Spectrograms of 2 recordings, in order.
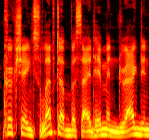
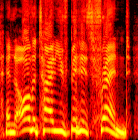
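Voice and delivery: higher, slow, voice cracking with fury; shouting, voice wavering; 10 semitones higher than usual. A narrator's reading. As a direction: lose control of the voice in rage. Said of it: "his voice wavering out of control".

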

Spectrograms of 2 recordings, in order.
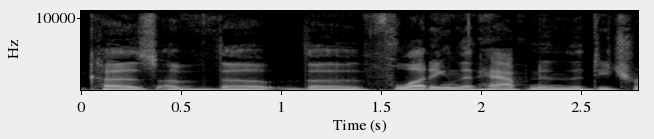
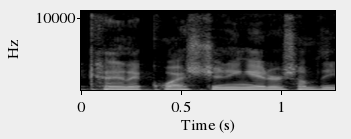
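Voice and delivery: ordinary talk, nothing marked

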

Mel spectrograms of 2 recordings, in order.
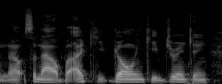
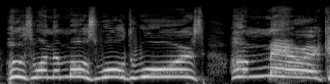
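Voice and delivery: high, slow shouted quiz to the crowd; rally the balcony crowd with a booming call; retold crowd shout; 4 dB louder, much slower than usual. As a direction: yell it out to the party like a hype man. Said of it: "I was like".

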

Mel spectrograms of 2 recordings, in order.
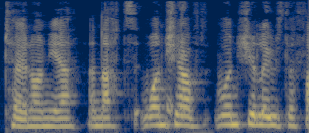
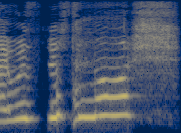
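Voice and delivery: gushing; 9 semitones higher, slower than usual. Real, not acted. Gushing about the launch.

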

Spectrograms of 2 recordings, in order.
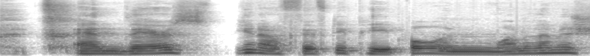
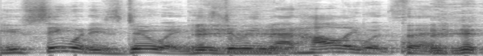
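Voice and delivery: raised, louder voice making his point; emphatic retold retort; 6 semitones higher, 7 dB louder than usual. Telling the producer, raised and emphatic. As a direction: insist loudly that it's a Hollywood trick. Retelling his own argument.

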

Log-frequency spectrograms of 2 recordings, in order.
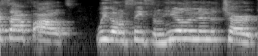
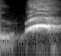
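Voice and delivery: a sudden high, loud "woo"; high whooping shout; 11 dB louder than usual. Real, not acted. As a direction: let out a joyful whoop. Preacher overcome, shouting out.

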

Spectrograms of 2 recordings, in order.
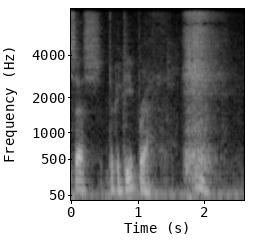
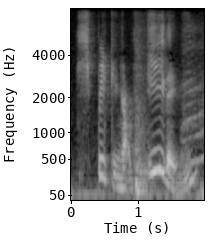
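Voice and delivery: high, slow, sly call; shouting rat; 7 semitones higher, slower than usual. Acted. Hungry rat interrupts the princess, sly call. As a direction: swoop up greedily on the last word. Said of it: "shouted one of the rats".

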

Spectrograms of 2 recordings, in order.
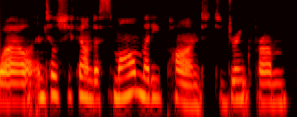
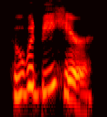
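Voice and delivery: loudly; 5 semitones higher than usual. A narrator's reading. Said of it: "Nix said loudly".

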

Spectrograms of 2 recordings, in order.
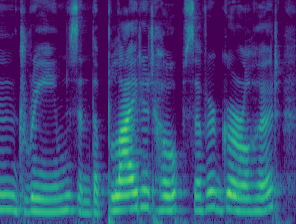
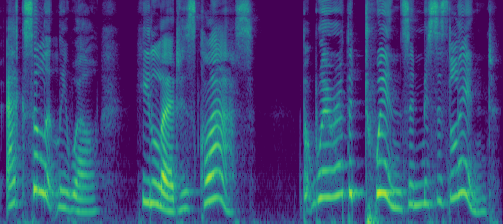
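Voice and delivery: put-on higher, eager young woman; bright, breathless girlish rapture; Anne's voice; 6 semitones higher, 4 dB louder than usual. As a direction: gush like a dreamy, happy girl.

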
